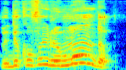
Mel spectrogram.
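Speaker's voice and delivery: usual speaking voice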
